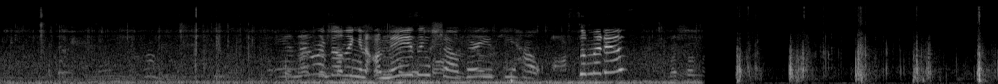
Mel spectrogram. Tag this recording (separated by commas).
Speech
